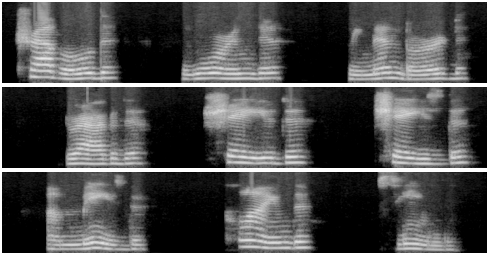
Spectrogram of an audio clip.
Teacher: the base form of the word ends in one of voic consonant so going to use the d sound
